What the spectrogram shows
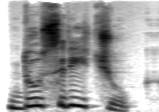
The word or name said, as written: चूक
